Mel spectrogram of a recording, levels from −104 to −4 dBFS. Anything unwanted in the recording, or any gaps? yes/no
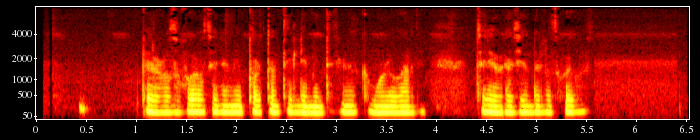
no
